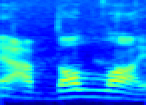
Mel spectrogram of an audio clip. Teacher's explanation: And Alif will be dropped in pronunciation.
